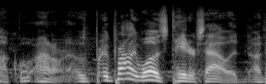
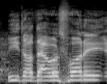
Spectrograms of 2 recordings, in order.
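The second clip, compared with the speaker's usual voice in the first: a hint of a louder, higher self-heckler; lightly mock yourself, pitched up and louder; inner-critic voice; 6 semitones higher, 7 dB louder than usual. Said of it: "that is what I sound in here".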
